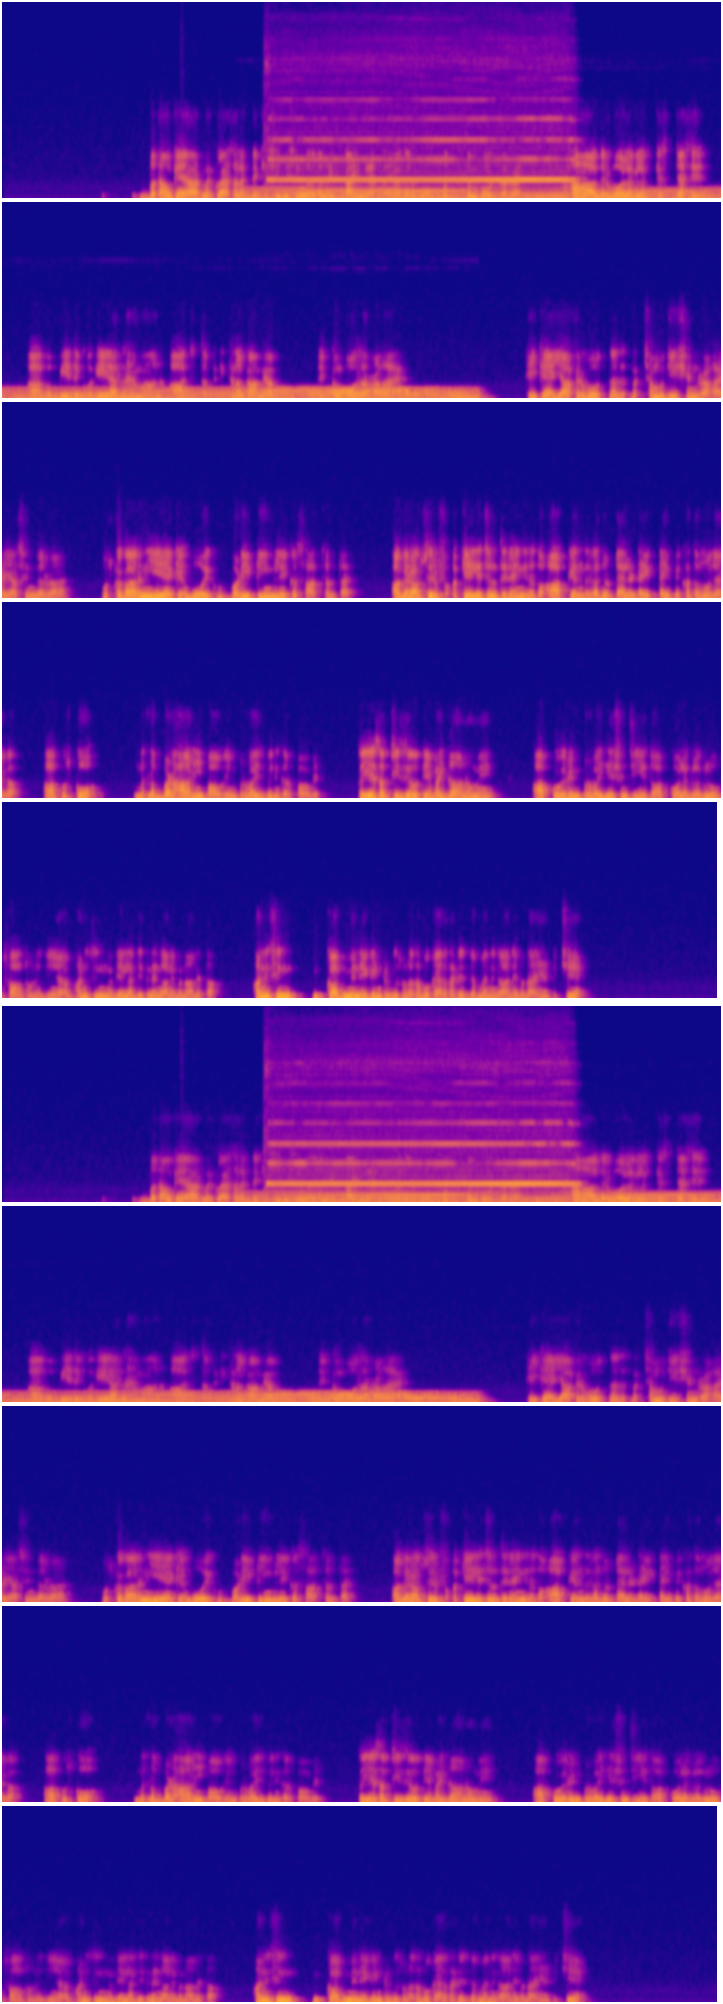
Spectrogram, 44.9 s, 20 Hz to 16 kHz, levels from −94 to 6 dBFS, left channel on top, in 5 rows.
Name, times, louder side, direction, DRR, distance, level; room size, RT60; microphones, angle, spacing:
voice 1, 1.7-6.5 7.0-8.8 9.3-11.6 11.8-12.5 12.9-14.0 15.6-18.8 19.2-22.4 22.9-27.2 27.5-28.2 28.6-30.9 31.4-33.1 33.6-38.6 39.1-43.2, left 3 dB, 60° left, 0.5 m, -24 dB
sound 1, 2.9-15.0, left 1 dB, 85° left, 1.3 m, -26 dB
Wind instrument woodwind instrument, 3.3-7.2, right 1 dB, 10° right, 1.3 m, -24 dB
12.5 x 5.4 x 2.4 m
head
